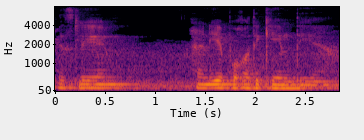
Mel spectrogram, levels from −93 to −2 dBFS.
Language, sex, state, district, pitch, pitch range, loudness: Hindi, male, Uttar Pradesh, Muzaffarnagar, 125 Hz, 115-125 Hz, -33 LUFS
